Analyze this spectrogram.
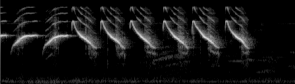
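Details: Canary song used for training: two long level whistles, then a steady series of clear downward-sweeping whistled notes, roughly three per second, ending in silence.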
